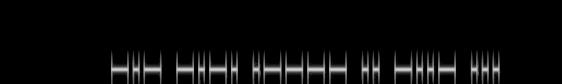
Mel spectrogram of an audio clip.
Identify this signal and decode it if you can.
Morse code, heard as a keyed tone, about 22 wpm, 700 Hz. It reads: KC1IXS
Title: USA Call Signs Repeated 3x 22wpm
